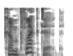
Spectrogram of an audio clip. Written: complected

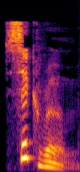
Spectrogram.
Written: sickroom

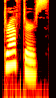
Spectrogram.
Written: drafters

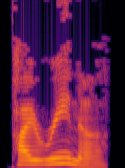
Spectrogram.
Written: pyrena

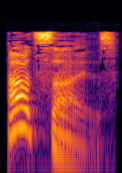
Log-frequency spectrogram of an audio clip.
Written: outsize

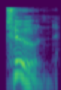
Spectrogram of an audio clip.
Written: toon

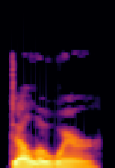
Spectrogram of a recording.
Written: delaware

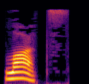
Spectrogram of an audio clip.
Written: lot's

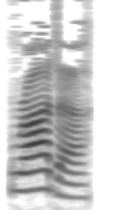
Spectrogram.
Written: radha

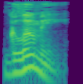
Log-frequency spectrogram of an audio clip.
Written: gloomy

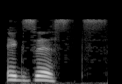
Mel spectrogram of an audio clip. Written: exists

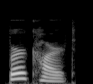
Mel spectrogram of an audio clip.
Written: burkhard

